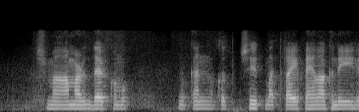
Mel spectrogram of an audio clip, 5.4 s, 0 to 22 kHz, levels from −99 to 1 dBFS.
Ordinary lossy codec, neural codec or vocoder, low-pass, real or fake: Opus, 24 kbps; codec, 16 kHz, 0.5 kbps, X-Codec, WavLM features, trained on Multilingual LibriSpeech; 7.2 kHz; fake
